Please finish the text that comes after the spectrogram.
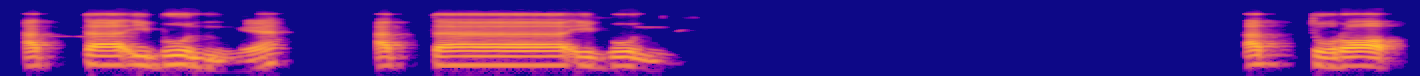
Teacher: Dia dibacanya at-turab bukan al-turab. At-taibun bukan al-taibun. Ya, itu lam ta'rif itu beda, ya, hukumnya, ya. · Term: idgham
